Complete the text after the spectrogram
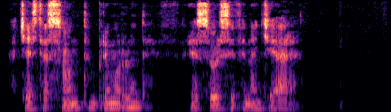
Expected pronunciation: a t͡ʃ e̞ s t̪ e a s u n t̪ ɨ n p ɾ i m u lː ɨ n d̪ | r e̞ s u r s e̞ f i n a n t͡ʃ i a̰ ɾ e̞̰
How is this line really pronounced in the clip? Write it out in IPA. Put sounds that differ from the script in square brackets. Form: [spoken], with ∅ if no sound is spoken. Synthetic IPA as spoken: a t͡ʃ e̞ s t̪ e a s u n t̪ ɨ n p ɾ i m u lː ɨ n d̪ | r e̞ s u r s e̞ f i n a n t͡ʃ i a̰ ɾ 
